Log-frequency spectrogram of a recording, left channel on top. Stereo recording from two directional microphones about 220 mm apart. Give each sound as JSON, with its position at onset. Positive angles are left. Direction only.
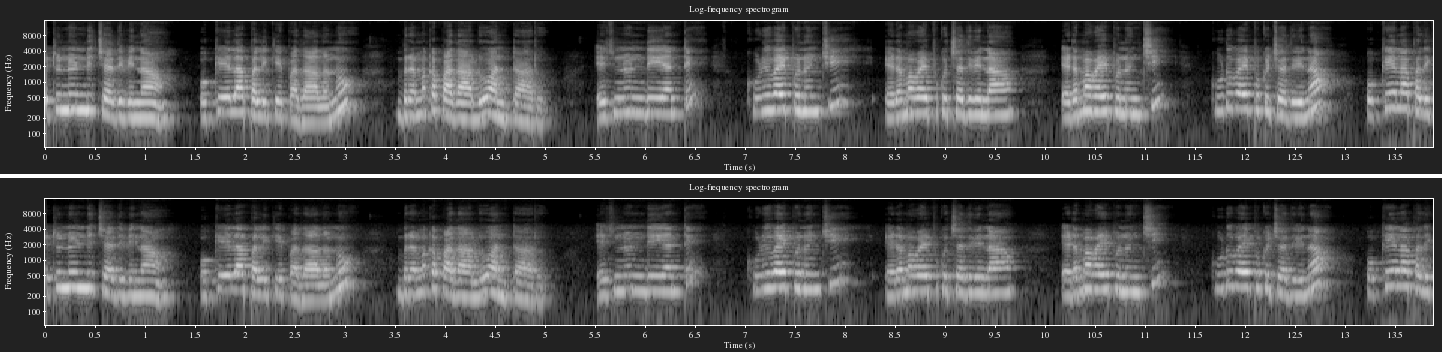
{"t": 0.0, "sound": "speech", "side_deg": 35}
